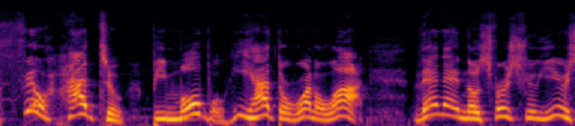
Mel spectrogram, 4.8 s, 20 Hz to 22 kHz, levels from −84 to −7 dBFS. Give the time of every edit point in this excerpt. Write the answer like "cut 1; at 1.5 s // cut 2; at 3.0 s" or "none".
none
